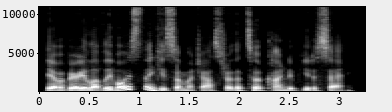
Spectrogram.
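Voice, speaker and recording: A woman chats with her stream while gaming, her voice sitting extremely low in pitch. She sounds nasal and congested from a stuffy nose. She rambles loosely, reacts to chat and swears casually. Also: sing-song, rapid-fire. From Georgia, US. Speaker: vtuber streamer.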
